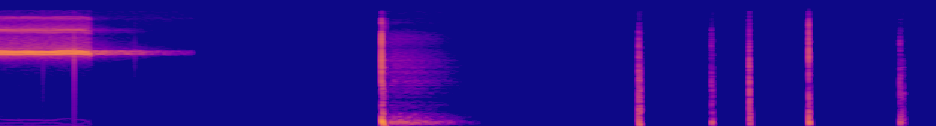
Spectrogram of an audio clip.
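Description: A referee's whistle in a football video game gives one short, shrill blast, followed by a dull thud and a few sharp clicks, with no voices.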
